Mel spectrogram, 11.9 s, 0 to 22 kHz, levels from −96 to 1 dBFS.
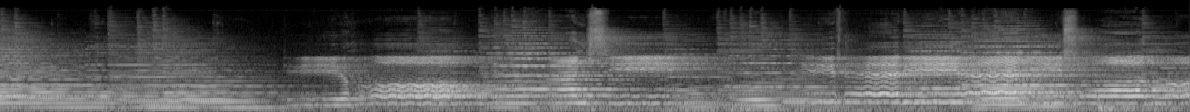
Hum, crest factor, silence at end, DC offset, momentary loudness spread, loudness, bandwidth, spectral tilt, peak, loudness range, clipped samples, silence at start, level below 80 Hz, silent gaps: none; 20 dB; 0 s; under 0.1%; 14 LU; -28 LUFS; 17 kHz; -4 dB/octave; -8 dBFS; 11 LU; under 0.1%; 0 s; -54 dBFS; none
